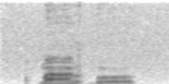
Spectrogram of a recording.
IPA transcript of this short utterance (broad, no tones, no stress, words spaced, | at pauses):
ɓãl ɠʊ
